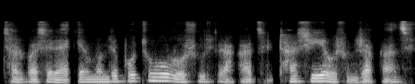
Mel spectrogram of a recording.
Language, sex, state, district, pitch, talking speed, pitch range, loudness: Bengali, male, Odisha, Nuapada, 115 Hz, 175 wpm, 105-135 Hz, -17 LUFS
